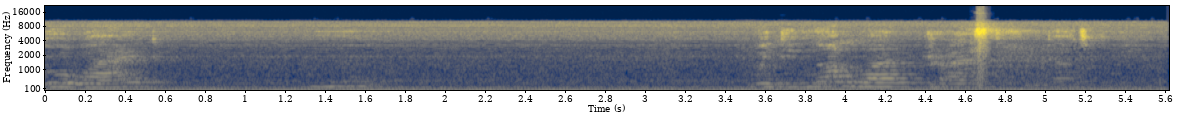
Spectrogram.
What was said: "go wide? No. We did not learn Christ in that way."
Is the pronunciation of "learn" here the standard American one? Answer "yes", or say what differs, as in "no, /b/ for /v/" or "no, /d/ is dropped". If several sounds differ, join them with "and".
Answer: no, /w/ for /l/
